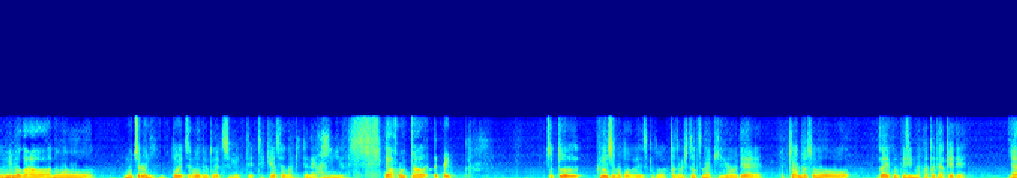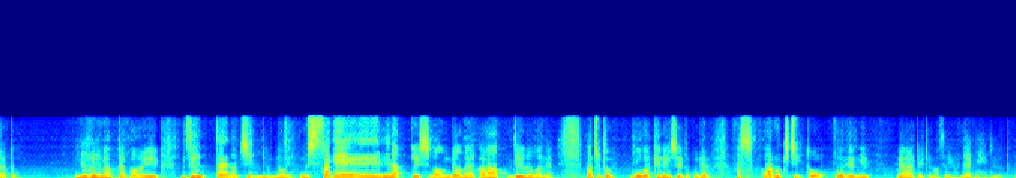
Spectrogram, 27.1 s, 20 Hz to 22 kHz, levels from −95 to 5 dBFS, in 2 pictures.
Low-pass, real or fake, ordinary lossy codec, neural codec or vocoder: none; fake; none; codec, 16 kHz, 1 kbps, FreqCodec, smaller model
